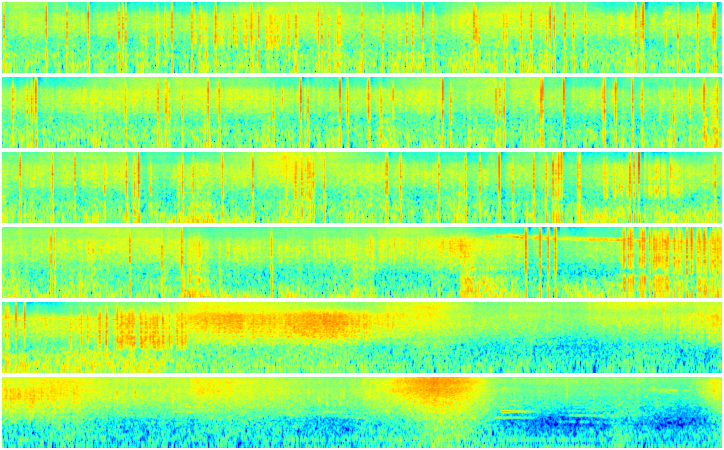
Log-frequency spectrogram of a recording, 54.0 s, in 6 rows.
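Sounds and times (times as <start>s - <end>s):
deep firework booms: 0.0s - 51.1s
falling firework whistle: 32.5s - 39.2s.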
